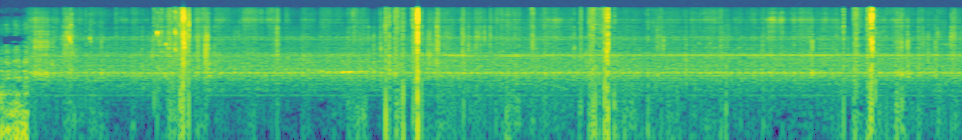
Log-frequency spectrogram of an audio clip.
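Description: Quiet colouring of a paper butterfly at a table: a few sharp clicks and taps over a faint steady hiss.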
